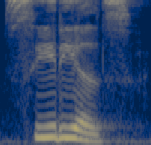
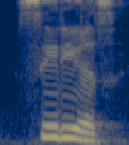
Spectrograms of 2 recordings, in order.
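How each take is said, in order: Both takes have the same delivery.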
